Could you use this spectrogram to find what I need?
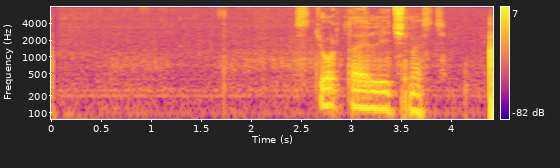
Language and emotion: Russian, neutral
